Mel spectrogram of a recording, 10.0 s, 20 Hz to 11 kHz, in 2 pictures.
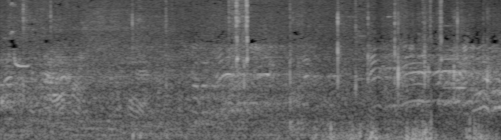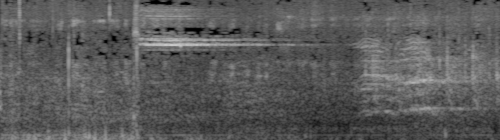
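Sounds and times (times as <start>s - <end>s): players calling out: 6.3s - 10.0s.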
